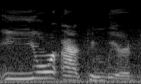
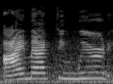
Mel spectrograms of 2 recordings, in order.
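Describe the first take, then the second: First: Slow falling retort stressing "You're"; accusing retort. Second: Slow, offended echo stressing "acting"; incredulous echo. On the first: Acted. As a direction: turn it back with weight on "You're". Turns the accusation back. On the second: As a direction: throw "I'm acting weird?" back in disbelief. Acted retort to an accusation.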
